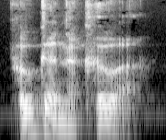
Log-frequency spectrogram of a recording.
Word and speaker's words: Puka Nacua: But Puka Nacua, I think that's how you say it, right? – Yeah, that sounds right.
